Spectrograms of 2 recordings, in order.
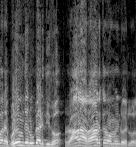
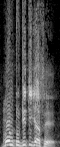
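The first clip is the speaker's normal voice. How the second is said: shouting at a race; 6 semitones higher, 3 dB louder than usual. Retold or imitated. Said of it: "Rada રાડો".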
